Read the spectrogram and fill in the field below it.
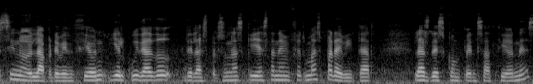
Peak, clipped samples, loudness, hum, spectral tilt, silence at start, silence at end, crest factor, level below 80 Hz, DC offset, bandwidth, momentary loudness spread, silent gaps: -8 dBFS; under 0.1%; -27 LUFS; none; -5 dB/octave; 0 s; 0 s; 18 dB; -48 dBFS; under 0.1%; 15.5 kHz; 7 LU; none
